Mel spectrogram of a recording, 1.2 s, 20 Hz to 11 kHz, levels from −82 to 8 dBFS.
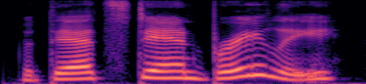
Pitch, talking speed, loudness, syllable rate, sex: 255 Hz, 195 wpm, -16 LUFS, 4.7 syllables/s, female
